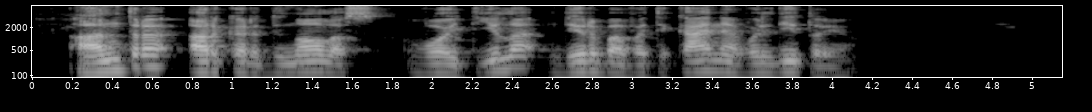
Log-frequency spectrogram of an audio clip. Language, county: Lithuanian, Vilnius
